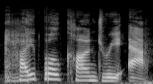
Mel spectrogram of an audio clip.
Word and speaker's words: hypochondriac: They don't even pronounce it right. Hypochondriac. There's no T.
